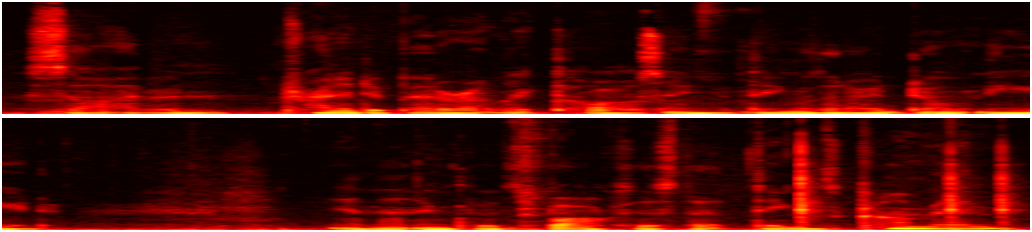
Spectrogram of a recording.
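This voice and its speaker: A soft-spoken woman at a moderate pace, with noticeable background noise. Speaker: ASMR creator. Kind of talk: ASMR makeup rambling.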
